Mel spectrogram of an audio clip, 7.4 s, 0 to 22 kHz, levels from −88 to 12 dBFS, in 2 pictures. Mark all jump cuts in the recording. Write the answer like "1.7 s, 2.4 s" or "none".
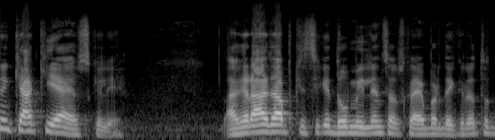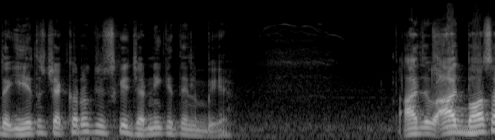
none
